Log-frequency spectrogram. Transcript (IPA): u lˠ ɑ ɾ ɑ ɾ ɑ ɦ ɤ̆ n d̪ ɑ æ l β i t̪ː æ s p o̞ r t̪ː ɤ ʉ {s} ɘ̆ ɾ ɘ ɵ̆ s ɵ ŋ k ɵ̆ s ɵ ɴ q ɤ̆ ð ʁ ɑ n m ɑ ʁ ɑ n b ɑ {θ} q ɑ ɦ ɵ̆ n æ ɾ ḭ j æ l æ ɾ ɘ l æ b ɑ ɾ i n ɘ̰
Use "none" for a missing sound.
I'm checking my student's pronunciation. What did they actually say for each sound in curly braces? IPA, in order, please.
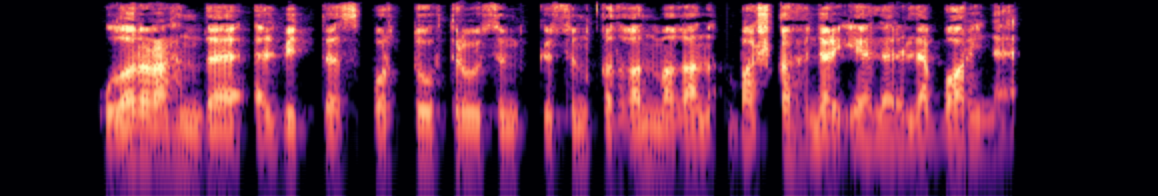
θ, ʃ

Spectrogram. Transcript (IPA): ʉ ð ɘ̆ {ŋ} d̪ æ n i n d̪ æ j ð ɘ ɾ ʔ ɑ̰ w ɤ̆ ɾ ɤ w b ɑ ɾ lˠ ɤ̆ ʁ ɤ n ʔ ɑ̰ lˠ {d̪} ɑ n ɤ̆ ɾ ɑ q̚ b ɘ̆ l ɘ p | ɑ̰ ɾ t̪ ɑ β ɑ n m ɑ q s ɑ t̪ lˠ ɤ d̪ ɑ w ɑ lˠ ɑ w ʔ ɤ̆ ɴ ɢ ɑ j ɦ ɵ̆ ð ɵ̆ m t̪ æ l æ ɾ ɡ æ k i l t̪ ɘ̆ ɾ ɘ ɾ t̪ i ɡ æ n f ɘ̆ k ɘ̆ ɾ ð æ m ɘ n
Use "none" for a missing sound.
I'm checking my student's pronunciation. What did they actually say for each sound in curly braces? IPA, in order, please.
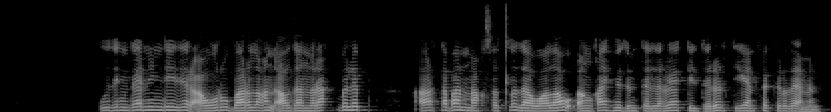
ŋ, d̪

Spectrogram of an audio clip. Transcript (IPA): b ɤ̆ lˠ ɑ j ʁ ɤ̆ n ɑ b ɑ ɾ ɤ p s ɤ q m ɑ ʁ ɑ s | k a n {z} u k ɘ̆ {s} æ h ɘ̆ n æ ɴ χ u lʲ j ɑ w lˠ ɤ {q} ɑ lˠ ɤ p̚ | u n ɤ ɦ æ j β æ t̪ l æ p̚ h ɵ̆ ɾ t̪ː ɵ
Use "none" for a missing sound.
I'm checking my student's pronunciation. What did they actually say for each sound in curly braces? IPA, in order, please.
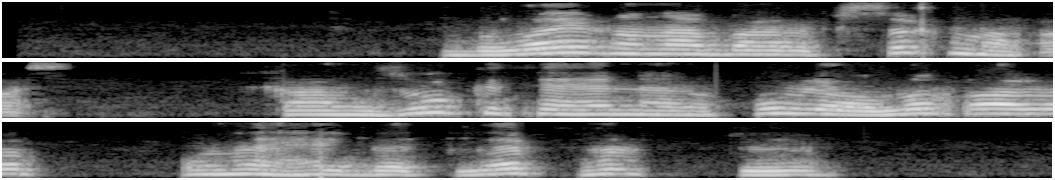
z, θ, q

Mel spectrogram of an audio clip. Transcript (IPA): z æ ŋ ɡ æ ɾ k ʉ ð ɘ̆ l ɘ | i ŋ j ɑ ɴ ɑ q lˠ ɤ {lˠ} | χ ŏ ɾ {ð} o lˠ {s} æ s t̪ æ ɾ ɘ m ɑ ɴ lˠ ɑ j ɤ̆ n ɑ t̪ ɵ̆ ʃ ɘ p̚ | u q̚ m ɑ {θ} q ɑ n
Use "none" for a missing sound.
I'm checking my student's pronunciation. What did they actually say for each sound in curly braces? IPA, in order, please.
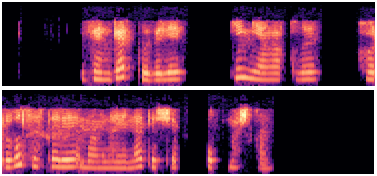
none, ʁ, s, ʃ

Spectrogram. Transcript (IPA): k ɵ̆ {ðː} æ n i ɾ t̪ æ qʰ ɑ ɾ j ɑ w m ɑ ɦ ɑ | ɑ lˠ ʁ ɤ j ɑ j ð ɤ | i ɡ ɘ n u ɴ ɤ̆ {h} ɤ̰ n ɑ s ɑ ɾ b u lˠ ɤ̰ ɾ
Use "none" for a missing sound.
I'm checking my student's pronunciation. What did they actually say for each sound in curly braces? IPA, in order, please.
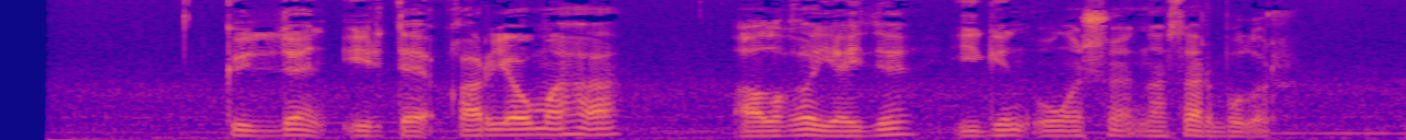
ðː, ʃ

